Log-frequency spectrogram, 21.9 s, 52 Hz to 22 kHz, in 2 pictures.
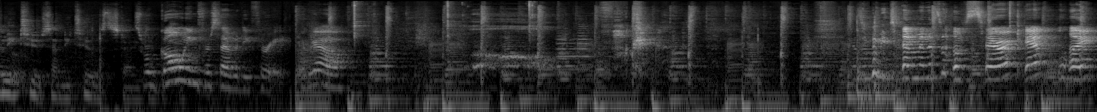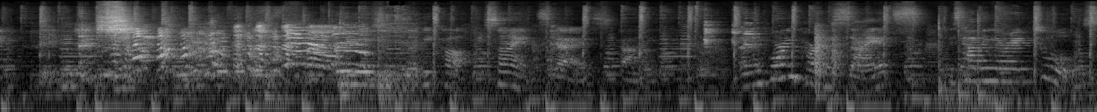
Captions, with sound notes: - 72, 72 is the starting point. - We're going for 73. Here we go. (jazzy music) Fuck. That's gonna be 10 minutes of Sarah can't light- (audience laughs) -Here is what we call science, guys. An important part of science is having the right tools.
